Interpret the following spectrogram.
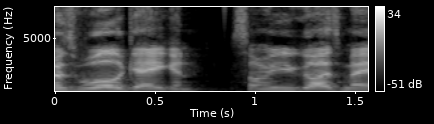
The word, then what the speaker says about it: Geoghegan: Some of you guys may have seen my name written down, and there's probably a couple of redundant vowels in my name. So it's just Will Gagan. Very simple to actually pronounce.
